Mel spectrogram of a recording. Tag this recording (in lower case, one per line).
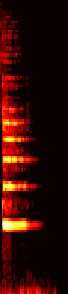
musical instrument
woodwind instrument
music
